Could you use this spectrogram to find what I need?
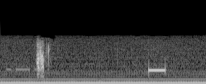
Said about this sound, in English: Todd, I hear your phone ringing. I don't know if you hear it. Maybe you want to answer that.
